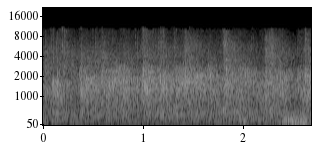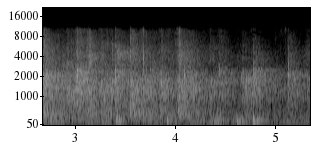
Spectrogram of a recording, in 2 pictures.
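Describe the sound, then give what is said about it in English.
An audience at a church service applauds together as a clap offering to the Lord, a dense, steady wash of many hands clapping that holds at an even level for several seconds, with no voices over it. “Let's give the Lord a clap offering here, please.”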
